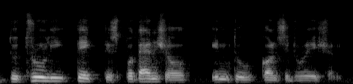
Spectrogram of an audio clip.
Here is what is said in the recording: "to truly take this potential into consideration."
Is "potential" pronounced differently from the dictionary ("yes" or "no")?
no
